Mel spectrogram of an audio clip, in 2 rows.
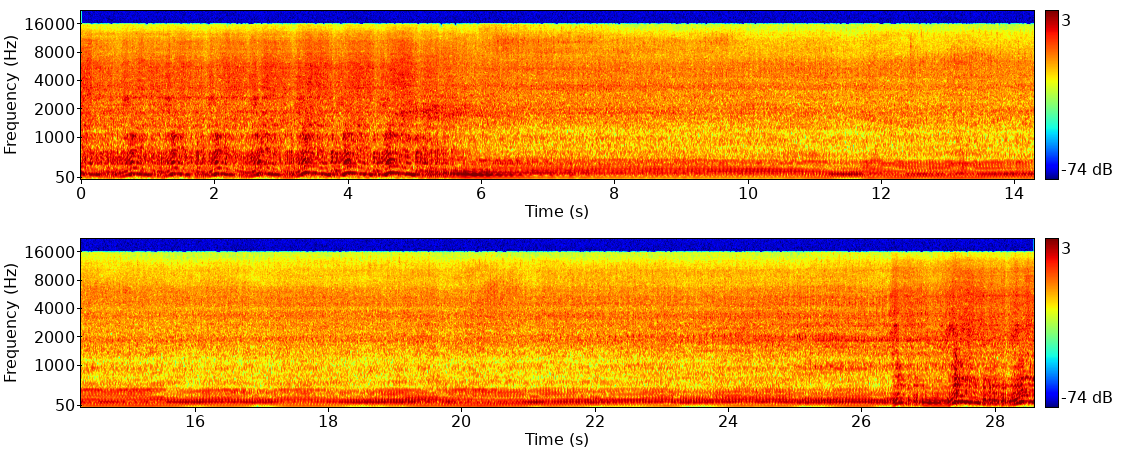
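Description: BMW M1000RR inline-four engine running through a new full titanium Arrow header and the stock Akrapovic muffler, still cold after start-up. It is blipped up and down several times, settles into a steady idle about six seconds in, and is revved briefly again near the end.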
